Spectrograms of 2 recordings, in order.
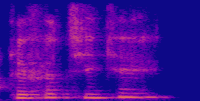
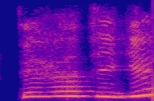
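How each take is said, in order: First: Softer, sighing concern; gentle parent-to-baby voice; acted sympathetic tiredness. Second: High, loud, over-bright question; chirpy mock example; mismatched perky question. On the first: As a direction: say it as if sharing the weariness. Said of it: "Il faut que ce soit en accord". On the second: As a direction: ask it with far too much energy. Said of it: "on fait pas". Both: Shown as a demonstration.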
